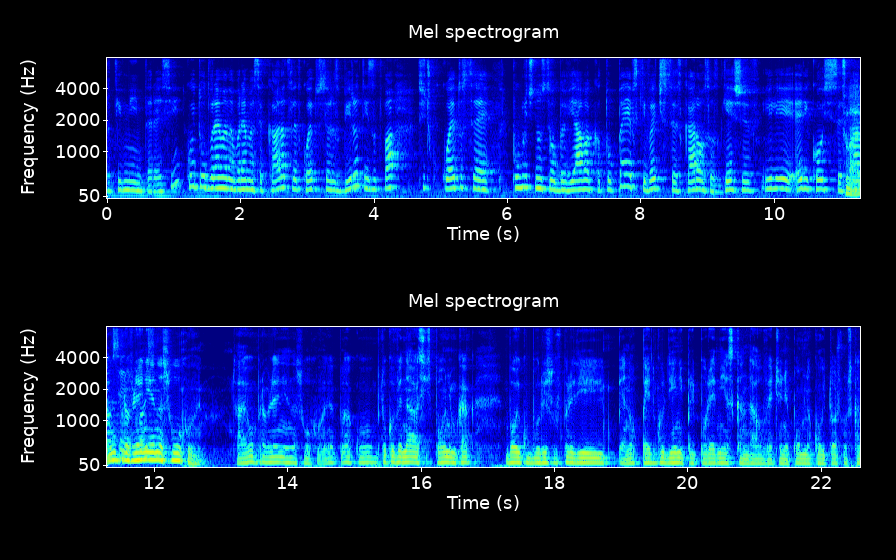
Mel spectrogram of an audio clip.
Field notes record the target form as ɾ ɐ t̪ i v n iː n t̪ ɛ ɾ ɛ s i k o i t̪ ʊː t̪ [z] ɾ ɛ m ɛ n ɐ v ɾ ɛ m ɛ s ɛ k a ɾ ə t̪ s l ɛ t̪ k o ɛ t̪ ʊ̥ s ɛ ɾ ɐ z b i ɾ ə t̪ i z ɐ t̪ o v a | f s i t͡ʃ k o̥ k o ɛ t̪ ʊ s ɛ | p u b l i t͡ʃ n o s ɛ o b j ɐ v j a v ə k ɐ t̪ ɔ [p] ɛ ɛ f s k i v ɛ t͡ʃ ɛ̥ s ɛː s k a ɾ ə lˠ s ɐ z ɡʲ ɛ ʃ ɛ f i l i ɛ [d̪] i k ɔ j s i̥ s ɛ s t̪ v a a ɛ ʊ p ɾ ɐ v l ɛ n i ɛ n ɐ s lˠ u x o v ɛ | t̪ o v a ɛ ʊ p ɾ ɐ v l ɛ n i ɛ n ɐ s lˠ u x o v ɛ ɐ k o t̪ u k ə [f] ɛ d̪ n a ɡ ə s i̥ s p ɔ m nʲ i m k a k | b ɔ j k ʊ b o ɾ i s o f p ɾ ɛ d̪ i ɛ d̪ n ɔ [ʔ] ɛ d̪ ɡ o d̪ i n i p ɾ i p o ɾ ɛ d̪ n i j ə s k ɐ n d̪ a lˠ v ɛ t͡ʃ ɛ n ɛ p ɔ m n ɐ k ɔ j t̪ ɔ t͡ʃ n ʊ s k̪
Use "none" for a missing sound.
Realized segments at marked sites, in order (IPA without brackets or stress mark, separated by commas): v, p, d̪, v, p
